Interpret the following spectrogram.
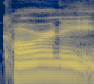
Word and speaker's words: Kearney: Defense Dad says yes, it's pronounced Kearney.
